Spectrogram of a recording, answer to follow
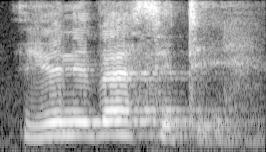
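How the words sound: The middle t is a clear t. "British say university"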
